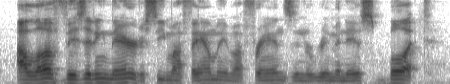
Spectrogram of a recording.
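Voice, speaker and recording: A man talks at a moderate pace in a bright, sharp tone, with ordinary pitch variation. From US South, north Florida (Tallahassee area). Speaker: podcaster, pipeline worker. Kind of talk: casual monologue.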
